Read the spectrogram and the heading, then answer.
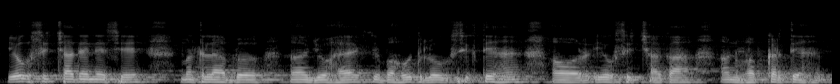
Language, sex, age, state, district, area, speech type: Hindi, male, 60+, Bihar, Samastipur, rural, spontaneous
